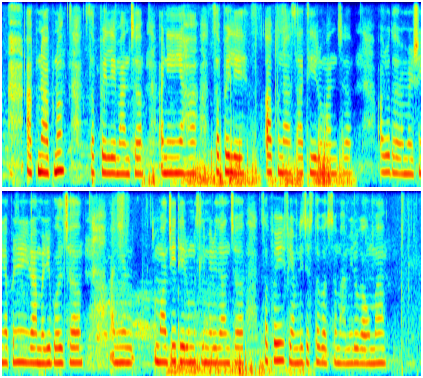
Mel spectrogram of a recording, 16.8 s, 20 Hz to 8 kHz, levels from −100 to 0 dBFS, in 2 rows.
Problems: none marked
